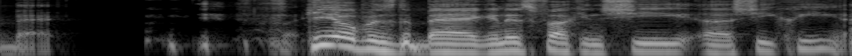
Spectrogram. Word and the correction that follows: Shu Qi: I think it's Shi. Oh, man. I can't pronounce Chinese names to save my life. It's Shu Qi. That's the best I got.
